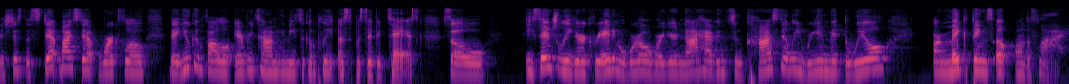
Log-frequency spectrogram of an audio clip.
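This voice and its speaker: A young woman, hosting a solo business podcast in a chatty, direct way. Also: mid-range voice. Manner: chatty, direct, addresses listeners as y'all and friends. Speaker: podcast host.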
